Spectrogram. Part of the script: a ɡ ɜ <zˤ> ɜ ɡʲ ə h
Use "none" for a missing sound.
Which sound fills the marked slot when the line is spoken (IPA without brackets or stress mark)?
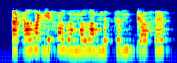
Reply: ðˤ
